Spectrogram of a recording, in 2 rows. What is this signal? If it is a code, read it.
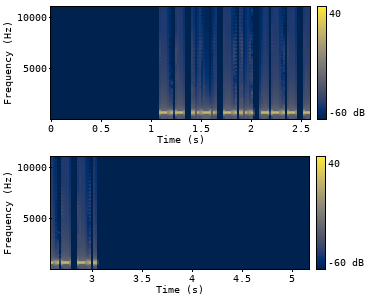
Morse code, heard as a keyed tone, about 47 wpm, 700 Hz. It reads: KF6QKD
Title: USA Call Signs - 6 Characters - 45wpm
